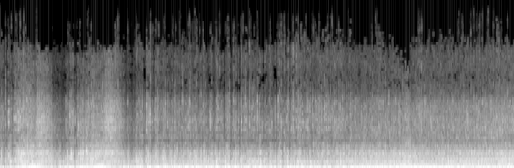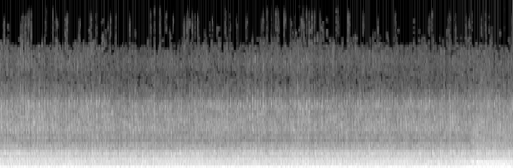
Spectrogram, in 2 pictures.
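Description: A loud race car engine idles with a deep, rough rumble.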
